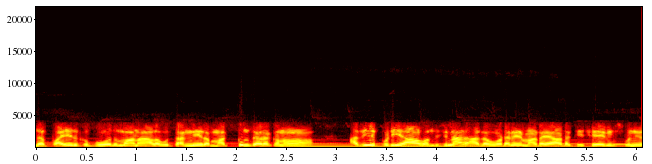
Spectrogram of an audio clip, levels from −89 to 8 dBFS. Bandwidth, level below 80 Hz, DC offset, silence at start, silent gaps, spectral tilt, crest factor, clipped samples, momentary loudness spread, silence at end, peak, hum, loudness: 4 kHz; -64 dBFS; under 0.1%; 0 s; none; -10 dB/octave; 12 dB; under 0.1%; 4 LU; 0 s; -2 dBFS; none; -14 LUFS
